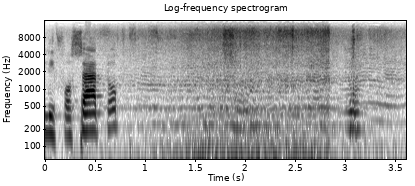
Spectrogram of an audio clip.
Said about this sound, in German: die Bienen von Imkerin Lady Peach aus dem Süden Mexikos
